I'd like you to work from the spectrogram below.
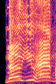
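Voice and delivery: high, loud sheepish admission; Balaam admitting to his donkey, high and loud; Balaam answering. Retold or imitated. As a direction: blurt it out as caught-out Balaam. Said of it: "Balaam answers him".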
